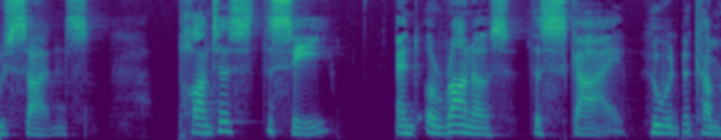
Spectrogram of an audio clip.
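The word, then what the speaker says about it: Ouranos: would become her mate we usually pronounce his name uranus but since i have the sense of humor of a fourteen year old i'm going to leave uranus alone and stick with uranus otherwise we'll never get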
